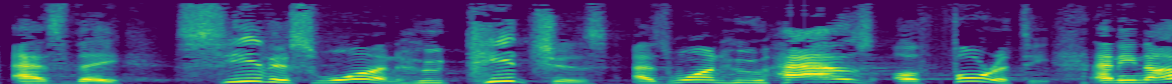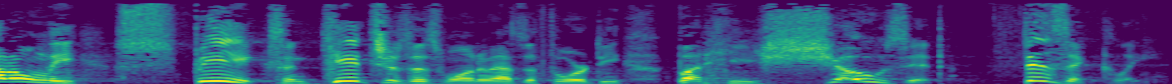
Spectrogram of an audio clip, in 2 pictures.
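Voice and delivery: emphatic pulpit delivery; full-force preaching. Acted. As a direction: preach it with mounting fervor.

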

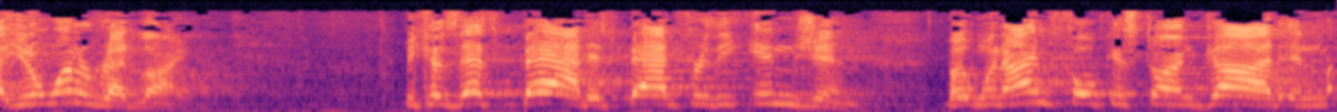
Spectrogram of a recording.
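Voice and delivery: loud, high, driving sermon voice; full-force preaching. Acted. Pastor urging the congregation, loud and driving. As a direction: preach it hard and build.

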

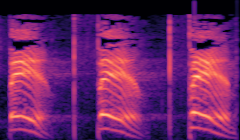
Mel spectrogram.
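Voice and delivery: high, loud, punched bams; dramatic staccato exclamations; emphatic bams. Acted. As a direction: slam each bam like a hammer blow. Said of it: "Mark tries very emphatically to say".

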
